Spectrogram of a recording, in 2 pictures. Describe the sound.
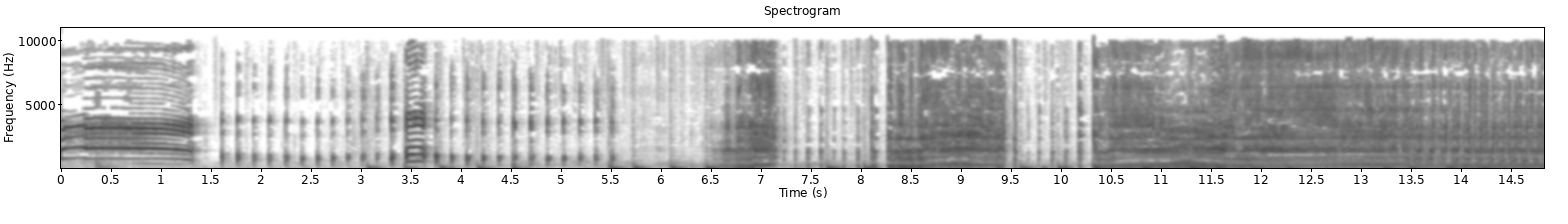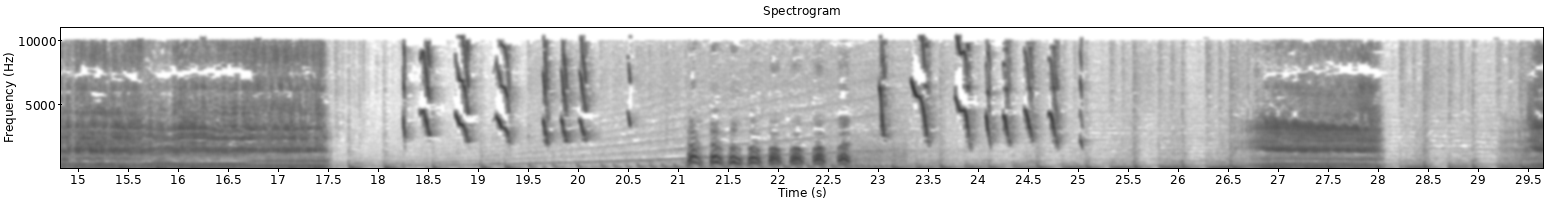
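A man's voice runs through a rapid series of animal imitations one after another in a continuous medley: bleating, crowing, chirping whistles and lowing calls, loud, with brief pauses between sounds.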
